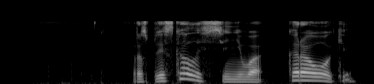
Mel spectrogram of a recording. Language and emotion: Russian, positive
